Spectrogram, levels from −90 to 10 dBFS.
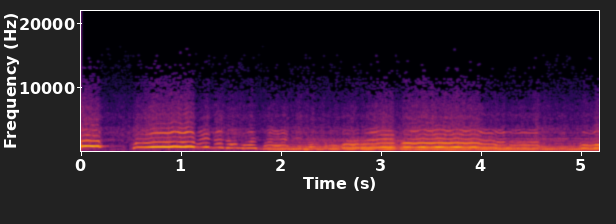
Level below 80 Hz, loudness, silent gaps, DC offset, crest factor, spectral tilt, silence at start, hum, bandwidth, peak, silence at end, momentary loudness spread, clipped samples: -66 dBFS; -18 LUFS; none; under 0.1%; 14 dB; -3 dB/octave; 0 s; none; 11 kHz; -4 dBFS; 0 s; 14 LU; under 0.1%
